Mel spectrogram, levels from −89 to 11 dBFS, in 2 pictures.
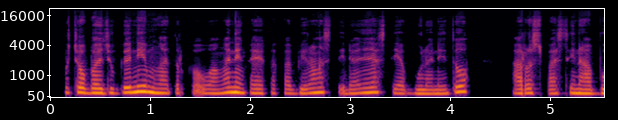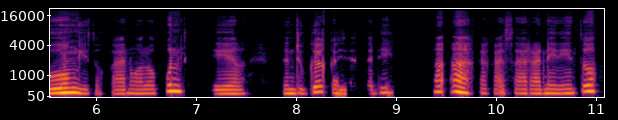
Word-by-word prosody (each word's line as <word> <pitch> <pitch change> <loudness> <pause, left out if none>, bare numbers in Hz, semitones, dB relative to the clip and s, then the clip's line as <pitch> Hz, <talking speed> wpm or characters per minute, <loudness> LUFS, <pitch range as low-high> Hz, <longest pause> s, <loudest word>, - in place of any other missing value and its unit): aku - - -10
coba 200 -2 0
juga 195 +3 -3
nih 255 +1 +8
mengatur 195 -2 -1
keuangan 185 +4 -5
yang 205 - +1
kayak 185 -1 -7
Kakak 185 -1 -13
bilang 190 +4 -2
setidaknya 210 0 -5
setiap 185 -7 -12
bulan 170 -1 -6
itu, 235 +9 -1 0.5
harus 190 +1 -6
pasti 180 +2 -10
nabung 190 +4 +7
gitu 175 - -13
kan 170 +1 -9
walaupun 180 +10 +4
kecil, 170 -8 -7 0.4
dan 180 - -2
juga 205 +8 -1
kayak 170 -5 -6 0.2
tadi 210 +5 -8 0.5
heeh, 250 -3 +6
Kakak 190 -1 -11
saranin 180 0 -5 0.2
itu 265 +6 +5
185 Hz, 155 wpm, -18 LUFS, 175-210 Hz, 0.5 s, nih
